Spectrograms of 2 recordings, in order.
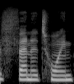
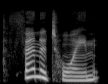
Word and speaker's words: phenytoin: is my hope that pairing isotretinoin with phenytoin will help you feel more confident with both pronunciations because if you can say isotretinoin you can say phenytoin the written pronunciation of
